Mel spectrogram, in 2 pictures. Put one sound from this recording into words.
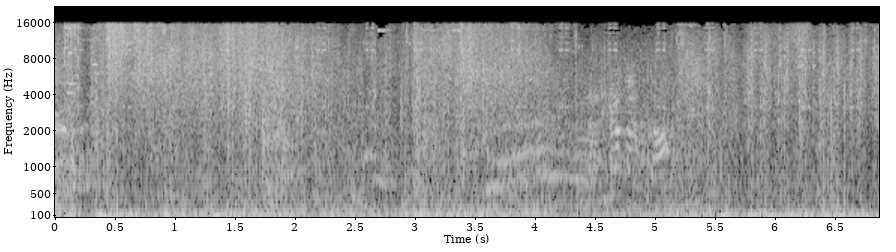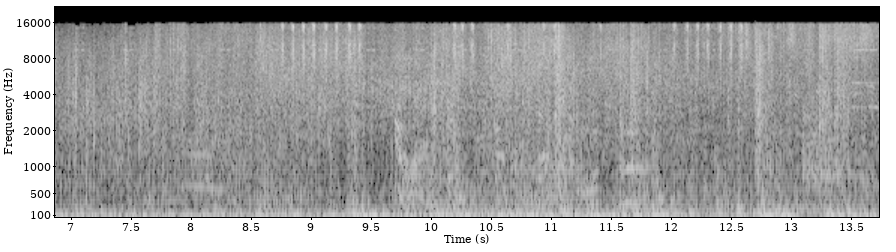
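An electric weapon crackles and buzzes as it fires.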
